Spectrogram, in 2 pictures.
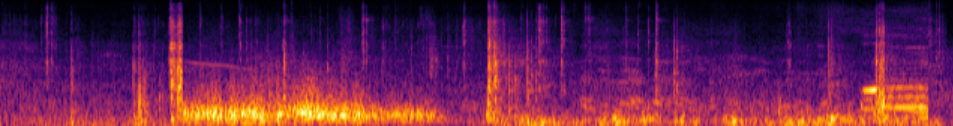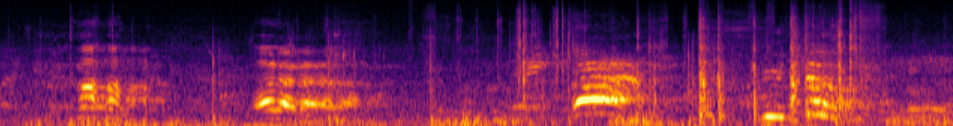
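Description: Scooter wheels roll and grind on concrete.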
